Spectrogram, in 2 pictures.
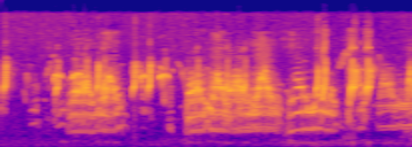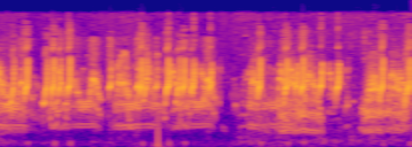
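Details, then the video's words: Quail gives harsh, gargling, rasping bursts in quick succession, about one burst a second, with a rough, crowded texture suggesting several birds; stereo recording. "Quail Stereo Sound"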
